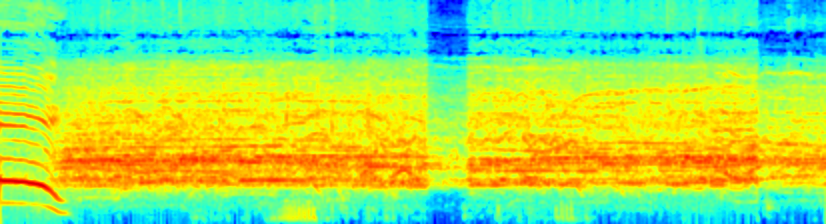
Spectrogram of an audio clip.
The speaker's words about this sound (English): If you're excited as I am, make some Holy Ghost noise. Clap your hands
